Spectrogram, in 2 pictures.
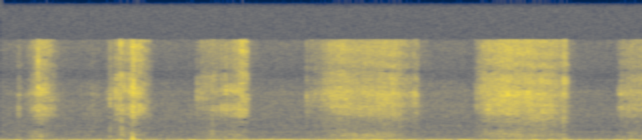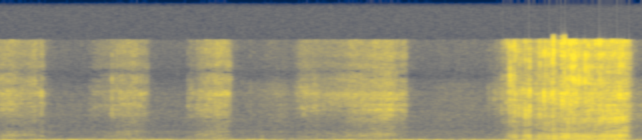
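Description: Long nails and fingertips stroke and scratch back and forth across the reversible teal and green plastic sequins of a soft, stuffed heart-shaped fabric pillow, flipping them. The result is a quick, uneven series of bright, crisp rasping and scratchy rustles over a steady low hum, with the last stroke the loudest and fullest.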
